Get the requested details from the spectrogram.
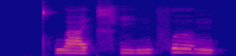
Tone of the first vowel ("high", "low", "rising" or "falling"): rising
